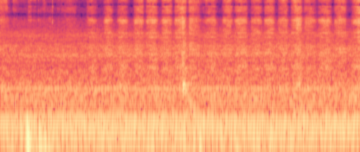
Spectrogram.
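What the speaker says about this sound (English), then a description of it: "You can go over it with a fine steel wool." Fine steel wool rubbing a pewter knife bolster smooth, a steady close scratchy rasp running continuously with a couple of brief louder scrapes.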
